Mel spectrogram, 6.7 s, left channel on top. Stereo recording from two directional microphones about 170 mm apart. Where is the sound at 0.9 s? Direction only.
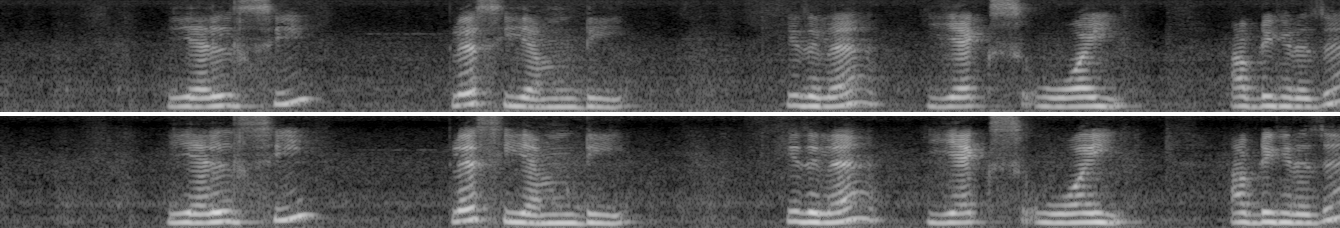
70° right (ahead or behind).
